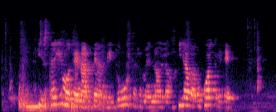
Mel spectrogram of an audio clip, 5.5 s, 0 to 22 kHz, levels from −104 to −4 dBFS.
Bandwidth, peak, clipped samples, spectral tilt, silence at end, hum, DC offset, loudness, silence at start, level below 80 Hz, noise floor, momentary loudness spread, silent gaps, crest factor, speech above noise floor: 6.8 kHz; -10 dBFS; under 0.1%; -8.5 dB/octave; 0.35 s; none; under 0.1%; -27 LUFS; 0.2 s; -60 dBFS; -55 dBFS; 12 LU; none; 18 dB; 28 dB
